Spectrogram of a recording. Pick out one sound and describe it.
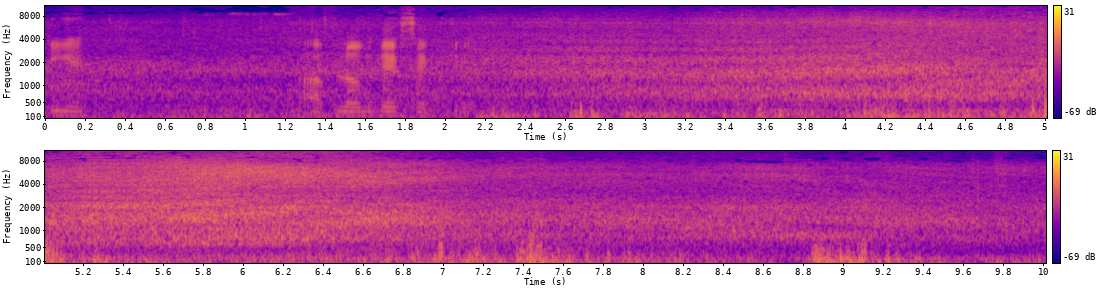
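Wind buffets and rumbles outdoors.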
